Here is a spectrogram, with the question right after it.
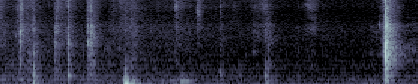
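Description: Tarot cards laid one by one on a table, giving soft, sparse slaps and flicks at uneven intervals, with one sharper snap near the end, close and quiet with no talk.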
